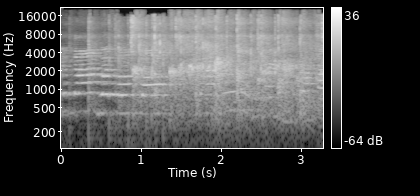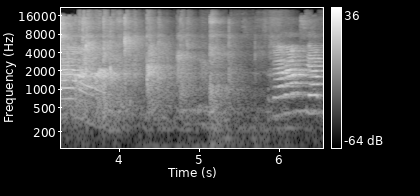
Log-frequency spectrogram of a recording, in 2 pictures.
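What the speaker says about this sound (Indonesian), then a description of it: "tepuk tangan buat kelompok" A classroom group gets applause from pupils, a steady wash of clapping running most of the way through with children's voices and chatter mixed in and overlapping on top.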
